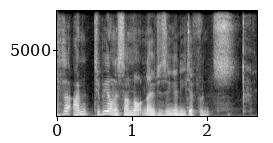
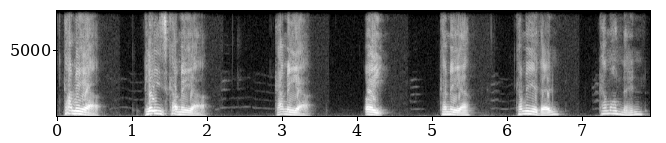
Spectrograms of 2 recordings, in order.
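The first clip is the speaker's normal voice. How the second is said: high, loud repeated pet call; coaxing the cat over; 8 semitones higher, 7 dB louder, slower than usual. Real, not acted. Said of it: "I'm trying to get her to come here".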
